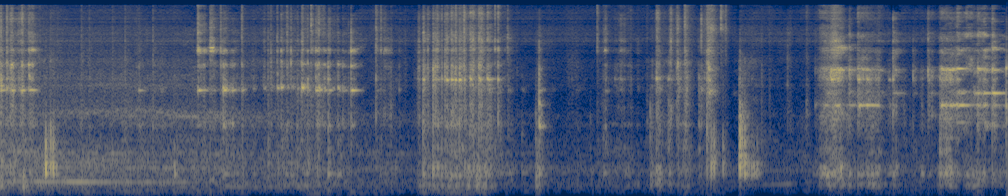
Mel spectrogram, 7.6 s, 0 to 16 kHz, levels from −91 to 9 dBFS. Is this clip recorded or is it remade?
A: remade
